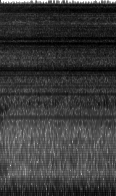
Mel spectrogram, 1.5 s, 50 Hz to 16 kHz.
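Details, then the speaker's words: 1976 Camaro, rebuilt Holley four-barrel with a newly hooked-up electric choke, cold start: a steady burble at raised idle, slowly falling over 2–3 minutes to normal. Owner suspects the choke idle screw setting; plans one to two turns down. "it's slowly going down it usually takes two almost three minutes until it's at normal idle in operating temperature"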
